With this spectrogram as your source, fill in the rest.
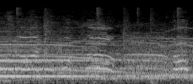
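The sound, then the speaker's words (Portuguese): A large crowd of Liverpool football fans boos and shouts at the arriving Manchester City team bus, a loud, continuous wall of massed voices with sustained jeering tones and no single speaker standing out. “receberam vaias, receberam gritos, mas nenhuma, nenhum ato de violência”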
